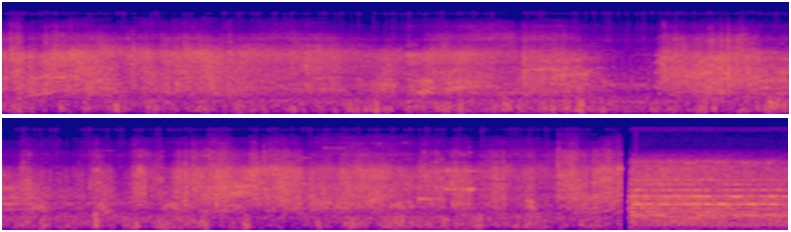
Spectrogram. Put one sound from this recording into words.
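Game combat sounds of blows and magic blasts crash rapidly.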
